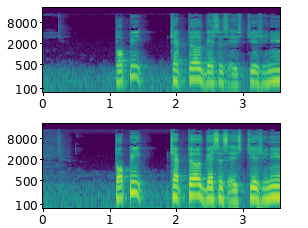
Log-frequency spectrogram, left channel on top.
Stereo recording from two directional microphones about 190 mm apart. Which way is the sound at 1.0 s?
50° right (ahead or behind).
